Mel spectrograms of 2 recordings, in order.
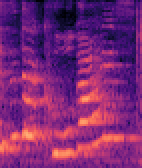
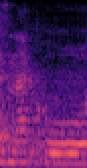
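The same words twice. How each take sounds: First: Put-on high-pitched, excited children's host; perky presenter. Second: Low, quiet run-through of a line; off-mic aside. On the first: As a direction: pitch it way up for the kids watching. Retake for the children's show. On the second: Real, not acted. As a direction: say it low and softly, as a note to yourself. Muttering a missed line to herself.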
